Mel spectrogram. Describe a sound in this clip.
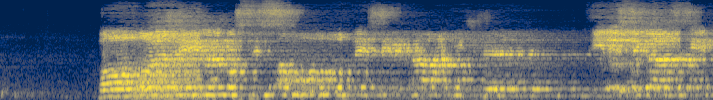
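Men sing a chant together in a large echoing hall.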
